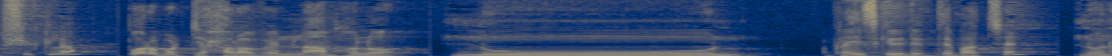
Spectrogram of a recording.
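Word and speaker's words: نون: আপনারা জিহ্বার আগাটা তার বরাবর উপরে তালুর সঙ্গে লাগিয়ে উচ্চারণ করুন এবং আমার সাথে বলুন নুন। আবার বলুন নুন।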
